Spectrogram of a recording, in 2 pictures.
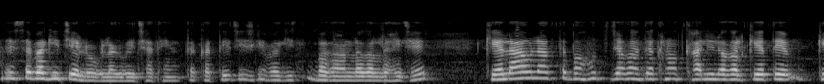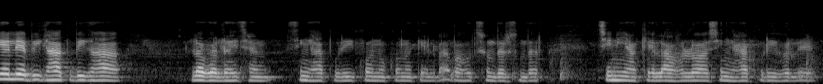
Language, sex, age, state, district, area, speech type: Maithili, female, 45-60, Bihar, Begusarai, rural, spontaneous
